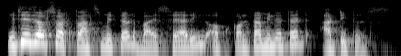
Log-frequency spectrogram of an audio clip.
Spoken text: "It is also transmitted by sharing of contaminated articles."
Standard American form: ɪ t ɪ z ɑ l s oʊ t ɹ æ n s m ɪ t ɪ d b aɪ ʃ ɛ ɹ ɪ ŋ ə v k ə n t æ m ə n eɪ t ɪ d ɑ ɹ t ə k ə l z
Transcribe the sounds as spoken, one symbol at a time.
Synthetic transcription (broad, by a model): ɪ t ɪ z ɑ l s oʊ t ɹ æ n s m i t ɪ d b aɪ s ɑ ɹ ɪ ŋ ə p k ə n t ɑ m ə n eɪ t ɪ d ɑ ɹ t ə k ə l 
